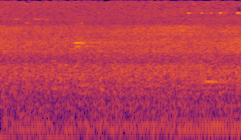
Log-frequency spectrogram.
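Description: Steady outdoor street ambience: an even hiss of road noise with a faint low hum underneath, and no music.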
